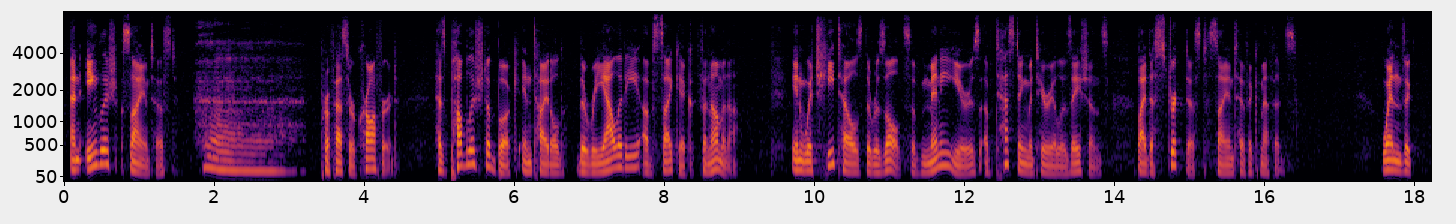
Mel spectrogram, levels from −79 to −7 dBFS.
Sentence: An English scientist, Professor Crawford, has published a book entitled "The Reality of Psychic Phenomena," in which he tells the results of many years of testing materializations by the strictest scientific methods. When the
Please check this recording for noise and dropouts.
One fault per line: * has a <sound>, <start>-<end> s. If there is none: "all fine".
* has a sigh, 1.7-3.3 s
